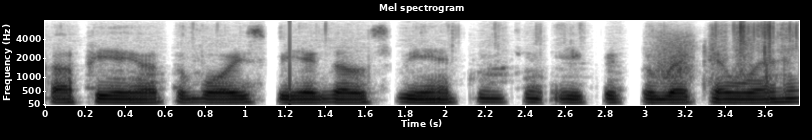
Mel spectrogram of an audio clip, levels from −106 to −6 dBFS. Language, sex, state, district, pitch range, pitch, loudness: Hindi, male, Bihar, Muzaffarpur, 115-120 Hz, 115 Hz, -15 LUFS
